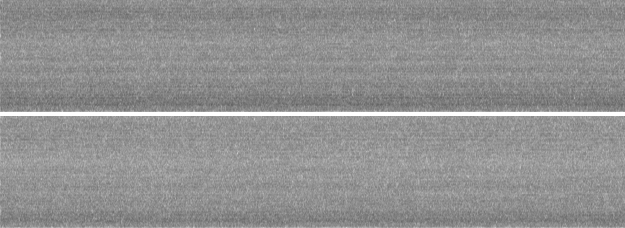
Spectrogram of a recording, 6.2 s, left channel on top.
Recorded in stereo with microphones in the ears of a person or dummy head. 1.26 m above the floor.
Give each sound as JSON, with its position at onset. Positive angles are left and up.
{"t": 0.0, "sound": "running water", "side_deg": 5, "distance_m": 4.0}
